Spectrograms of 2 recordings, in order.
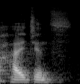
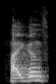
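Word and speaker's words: Huygens: थे, जिनका नाम था हाइजेंस। क्या नाम था, हाइजेंस। हाइगन्स कुछ लोग बोलते हैं, कोई हाइजेंस बोलते हैं, कोई हाइगन्स बोलता है। तो हाइगन जनरली उसका प्रोनाउंसिएशन हाइगन ही है, ठीक है।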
